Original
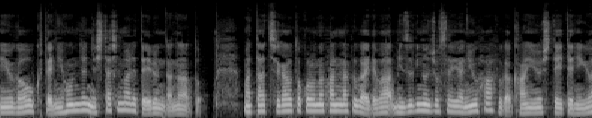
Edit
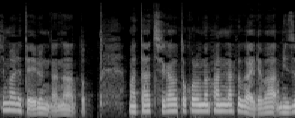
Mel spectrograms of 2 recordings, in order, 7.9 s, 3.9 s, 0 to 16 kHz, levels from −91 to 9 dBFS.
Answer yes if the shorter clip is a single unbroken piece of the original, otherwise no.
yes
